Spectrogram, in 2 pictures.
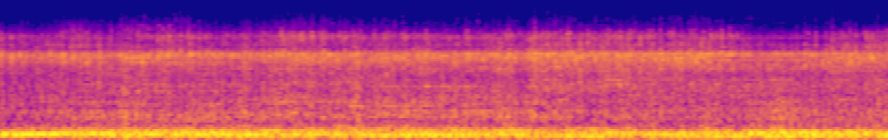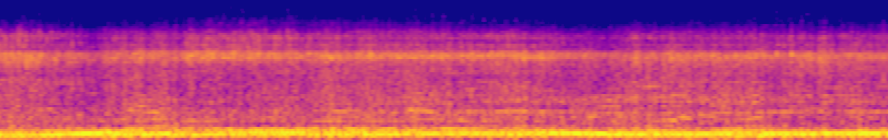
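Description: Demolition derby car engines running and revving together in a steady low rumble that swells and eases, with no sharp crash standing out.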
